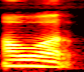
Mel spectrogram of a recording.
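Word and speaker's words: hour: whole silent ആണ് അടുത്തത് silent H വരുന്നത് അവർ മണിക്കൂർ എക്കോ പ്രതിധ്വനി ഗോസ്റ്റ് പ്രേതം ഇതിലെല്ലാം എച്ച് സൈലന്റ് ആണ് സൈലന്റ് ജി വരുന്നത് അലൈൻ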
